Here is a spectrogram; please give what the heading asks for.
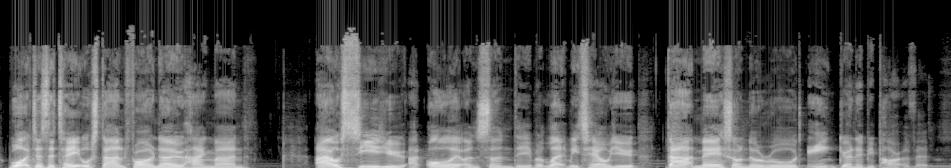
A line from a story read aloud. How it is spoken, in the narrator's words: The non-champion shouts into the camera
